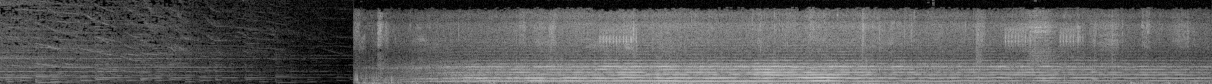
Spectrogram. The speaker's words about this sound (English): But as I discovered, most residents now tend to ignore the frequent air raid alarms.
